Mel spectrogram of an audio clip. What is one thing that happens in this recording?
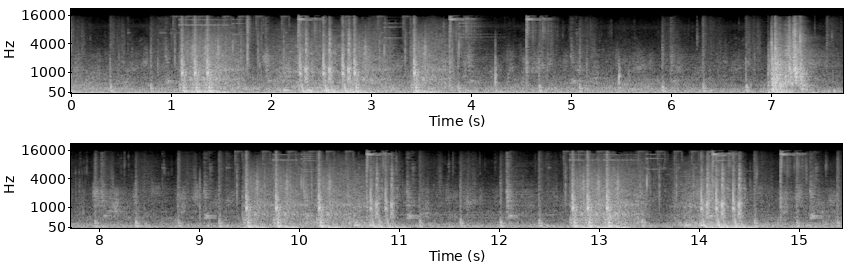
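Wooden drawers slide open with a scrape.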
